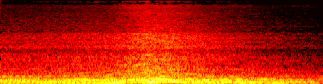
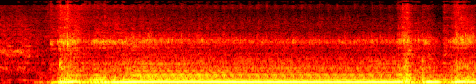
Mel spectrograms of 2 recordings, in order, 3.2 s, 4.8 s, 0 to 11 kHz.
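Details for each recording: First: 1968 Dodge Charger 383 big-block V8 after closing the overly wide points gap: swells through the revs and eases back with an even rumble, no cylinders dropping at higher rpm, though it seems to labour more at idle; improved running. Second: 1968 Dodge Charger original 383 big-block V8, cold start after sitting six weeks: cranks and catches, then lumps along at about four beats a second with stumbles and surges; rough running from points dwell and ignition timing being off.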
